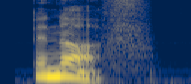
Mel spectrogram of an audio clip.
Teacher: Bottom lip to top front teeth.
